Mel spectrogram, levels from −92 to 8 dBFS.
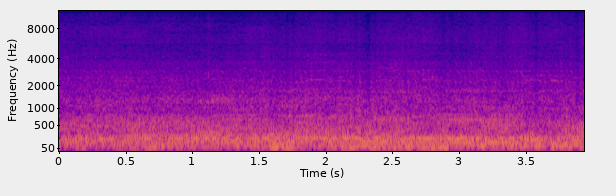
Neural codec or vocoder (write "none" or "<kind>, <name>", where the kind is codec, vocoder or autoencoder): codec, SNAC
